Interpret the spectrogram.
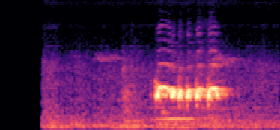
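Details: Local wild-origin zebra dove of the 'bedah karang' katuranggan type gives one quick burst of rapid, pulsed, mellow coos, tightly stuttered and rolling for under a second, over a low background hum.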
